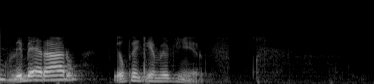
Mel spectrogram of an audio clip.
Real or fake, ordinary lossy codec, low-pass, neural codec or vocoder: real; none; 3.6 kHz; none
